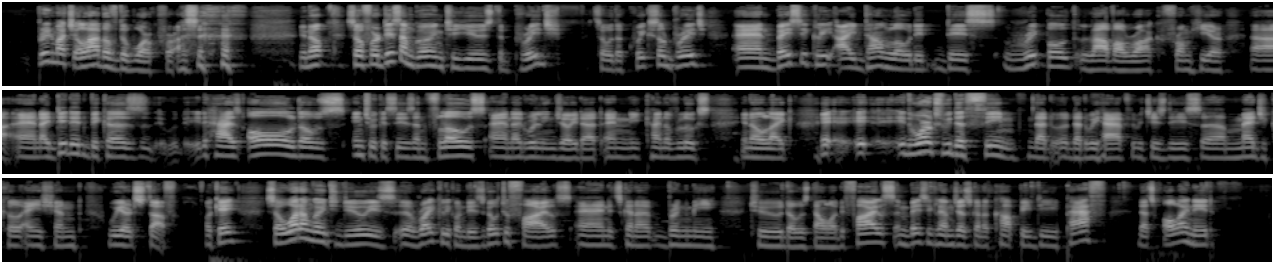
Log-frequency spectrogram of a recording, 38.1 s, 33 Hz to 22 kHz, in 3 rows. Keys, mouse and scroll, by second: 4.8 click, 38.0 a.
